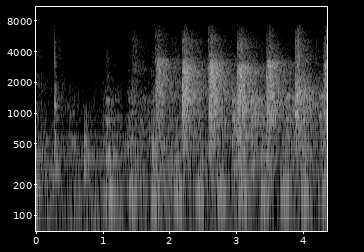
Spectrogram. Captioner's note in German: Beifall bei der FDP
